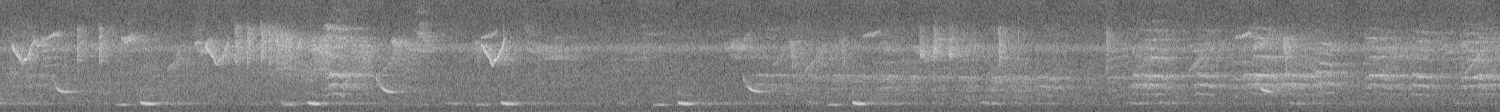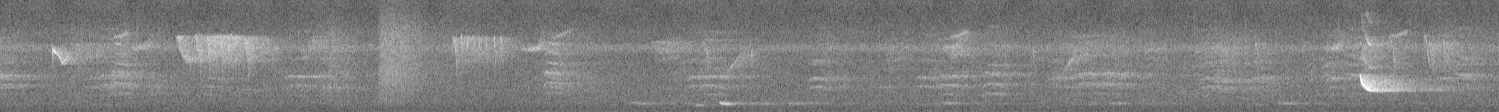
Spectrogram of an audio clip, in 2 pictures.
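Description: Wild forest birds calling over a steady outdoor background. A short low note repeats about every second and a half for the first several seconds and returns later, mixed with high whistles that fall in pitch. The loudest whistle comes near the end.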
